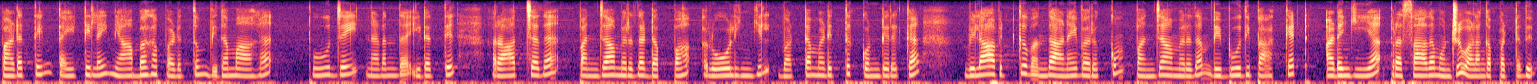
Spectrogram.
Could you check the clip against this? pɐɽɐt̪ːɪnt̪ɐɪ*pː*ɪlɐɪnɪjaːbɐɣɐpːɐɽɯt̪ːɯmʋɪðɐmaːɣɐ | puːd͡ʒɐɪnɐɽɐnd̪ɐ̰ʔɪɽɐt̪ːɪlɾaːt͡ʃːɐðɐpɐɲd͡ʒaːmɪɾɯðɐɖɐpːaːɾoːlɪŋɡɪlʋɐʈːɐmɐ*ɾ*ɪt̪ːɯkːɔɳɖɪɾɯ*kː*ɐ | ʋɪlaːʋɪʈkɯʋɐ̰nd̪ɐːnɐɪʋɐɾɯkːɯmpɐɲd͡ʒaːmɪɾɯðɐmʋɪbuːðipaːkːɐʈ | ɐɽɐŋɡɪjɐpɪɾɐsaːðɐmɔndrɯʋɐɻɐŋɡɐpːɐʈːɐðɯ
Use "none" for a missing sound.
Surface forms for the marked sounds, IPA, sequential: ʈː, ɽ, kː

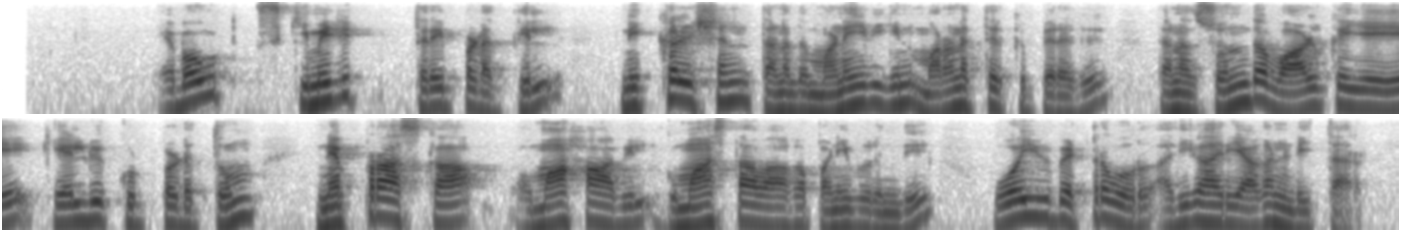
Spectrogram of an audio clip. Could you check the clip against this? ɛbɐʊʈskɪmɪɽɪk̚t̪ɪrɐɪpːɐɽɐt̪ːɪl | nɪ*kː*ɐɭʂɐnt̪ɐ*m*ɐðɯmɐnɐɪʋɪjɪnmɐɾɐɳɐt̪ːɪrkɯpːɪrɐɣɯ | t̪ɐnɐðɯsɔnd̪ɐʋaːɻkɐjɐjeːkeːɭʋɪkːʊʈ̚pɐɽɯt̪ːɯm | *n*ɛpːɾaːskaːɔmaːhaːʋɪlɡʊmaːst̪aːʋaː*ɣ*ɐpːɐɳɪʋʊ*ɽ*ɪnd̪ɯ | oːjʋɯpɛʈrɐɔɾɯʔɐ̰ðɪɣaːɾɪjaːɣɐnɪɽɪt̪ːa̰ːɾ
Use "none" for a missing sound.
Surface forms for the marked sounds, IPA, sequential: kː, n, n, ɣ, ɾ

